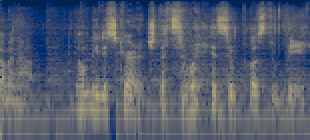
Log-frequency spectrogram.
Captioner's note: he laughs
